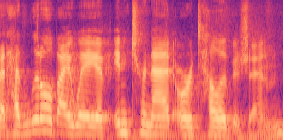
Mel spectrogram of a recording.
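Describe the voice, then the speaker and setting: Bright, sharp tone from a woman with an American accent, moderate in pace, on a very clean recording with a silent background. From US, Iranian family. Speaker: molecular biologist. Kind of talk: live storytelling. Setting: stage with audience.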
